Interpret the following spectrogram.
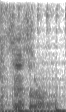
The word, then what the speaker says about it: Cesaro: Cedric Alexander, Cesaro. Pretty sure mispronounced Cicero. that. Cicero. Okay, Cicero.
